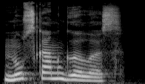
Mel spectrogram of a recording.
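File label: "нускан гӧлӧс", Komi, female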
